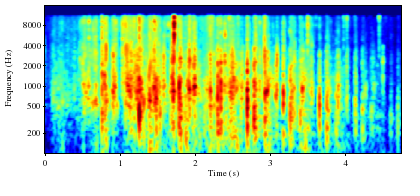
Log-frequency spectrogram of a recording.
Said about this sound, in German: Na? Womit waren die Ritter unterwegs? Genau, mit Pferden.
